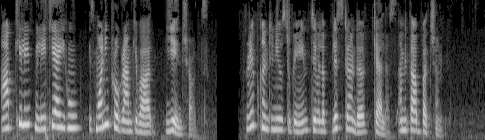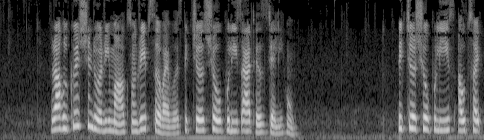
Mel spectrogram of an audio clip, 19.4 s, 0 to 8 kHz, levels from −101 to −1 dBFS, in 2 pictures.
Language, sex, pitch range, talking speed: Urdu, female, 185-250 Hz, 100 wpm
